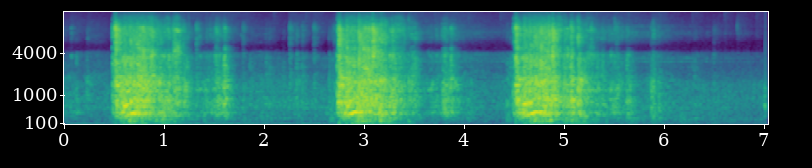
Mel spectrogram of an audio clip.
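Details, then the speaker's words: Lawnmower cold start with gas in the tank: three pull-start bursts about two seconds apart, each a brief rough turnover that dies away. It never catches; the cause is unknown. "I don't know if we'll start but then you're cranking you can hear it have gas in it I don't know what's wrong with it"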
